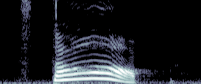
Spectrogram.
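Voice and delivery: high-pitched shouted command; shouting. A narrator's reading. Child halting Bear's bubbles in the bathroom, shouting. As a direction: call it out high, falling at the end. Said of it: "I shouted".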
